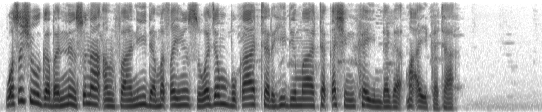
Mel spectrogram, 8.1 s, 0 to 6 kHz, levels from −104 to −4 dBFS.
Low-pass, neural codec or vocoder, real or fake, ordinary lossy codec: 5.4 kHz; none; real; none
